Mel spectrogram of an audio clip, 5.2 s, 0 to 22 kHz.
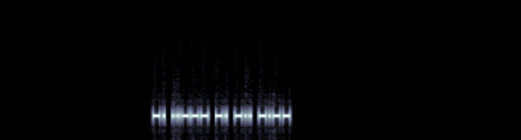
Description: Morse code, heard as a keyed tone, about 52 wpm, 700 Hz. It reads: N2NDY
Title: USA Call Signs - 5 Characters - Repeated 2x - 50wpm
